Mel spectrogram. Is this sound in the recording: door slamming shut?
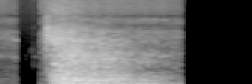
yes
